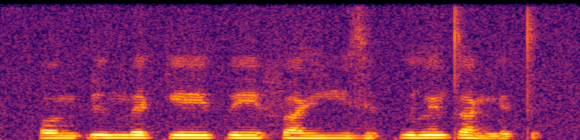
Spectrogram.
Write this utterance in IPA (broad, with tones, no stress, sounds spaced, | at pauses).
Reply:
ɔ˨ n ɗ ɨ˧ m ɛ˧ k eː˧ p eː˧ f a˧ ɣ iː˨ z ɨ˨ kʷ ɨ˦ l ɛ̃˦ t a˦˨ ŋ ɛ˨ t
